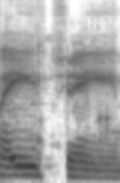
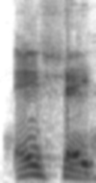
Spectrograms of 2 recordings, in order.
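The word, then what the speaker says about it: Etienne: The new pronunciation, yes, not Devon A-Chain. This is Travis Asian. ATN. Yeah, or ATN for those. I put it on the ticker. I know. ATN at 17. Yeah, for sure. Asian. Yes, the Cajun pronunciation, the Cajun French way.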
